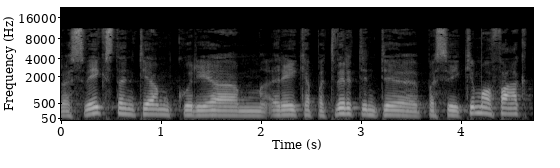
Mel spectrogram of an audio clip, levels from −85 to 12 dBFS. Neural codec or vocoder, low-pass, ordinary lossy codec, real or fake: none; 14.4 kHz; MP3, 48 kbps; real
